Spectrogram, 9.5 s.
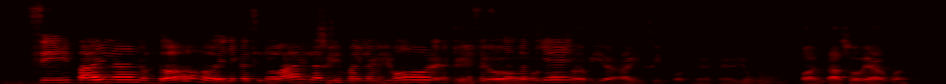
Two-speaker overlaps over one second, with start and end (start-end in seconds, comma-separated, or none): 3.1-5.8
